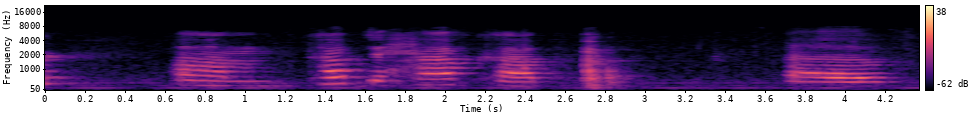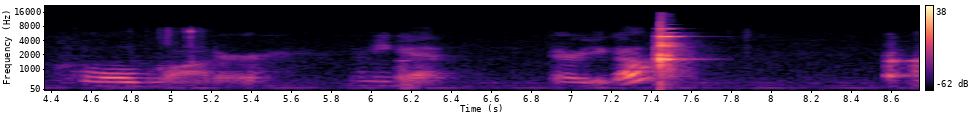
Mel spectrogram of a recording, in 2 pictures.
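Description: Kitchenware against a glass mixing bowl: a short knock about three seconds in and a sharp clink, the loudest sound, near the end.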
